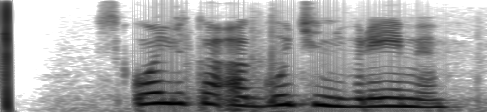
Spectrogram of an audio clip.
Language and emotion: Russian, neutral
